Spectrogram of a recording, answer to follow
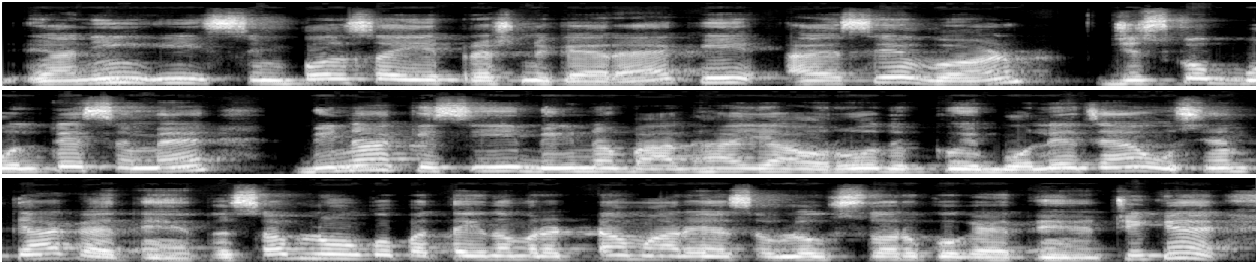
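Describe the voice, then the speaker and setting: A male teacher walks through an exam answer key. He poses each question, repeats it, and answers in a lower voice, tying it together with steady "theek hai" checks. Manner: asks each question aloud, then drops low to give the answer. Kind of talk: exam answer walkthrough lesson.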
